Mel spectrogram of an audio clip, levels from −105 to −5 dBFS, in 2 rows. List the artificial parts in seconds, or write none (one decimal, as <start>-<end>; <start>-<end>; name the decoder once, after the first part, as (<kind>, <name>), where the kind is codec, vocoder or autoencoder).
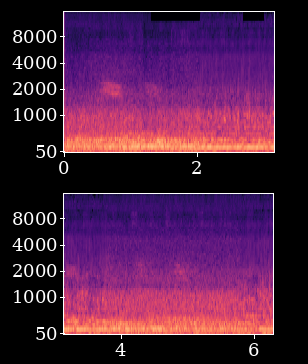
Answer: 2.0-3.8 (vocoder, BigVGAN v2); 5.8-6.3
